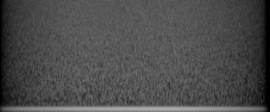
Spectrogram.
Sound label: planet ambient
